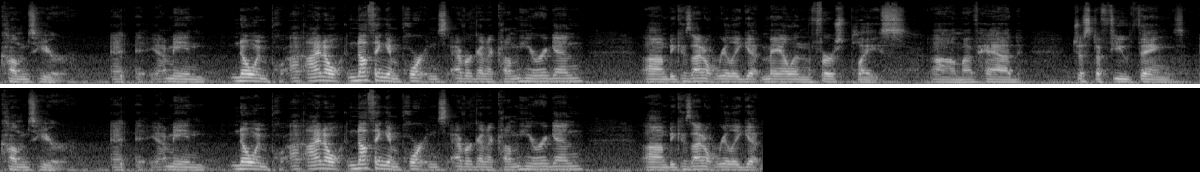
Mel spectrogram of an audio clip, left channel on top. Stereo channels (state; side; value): drops out; right; at 7.7 s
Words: here. I mean, nothing important's ever going to come here again, because I don't really get mail in the first place. I've had just a few things,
